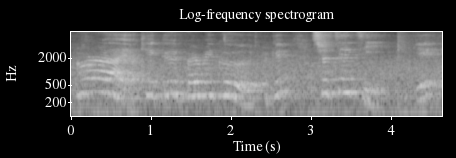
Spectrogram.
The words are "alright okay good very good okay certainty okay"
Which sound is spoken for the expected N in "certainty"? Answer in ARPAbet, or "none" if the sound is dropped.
none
